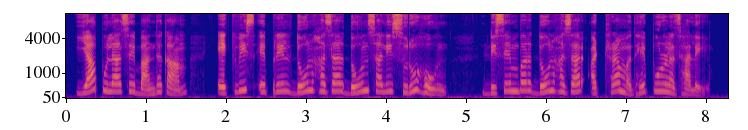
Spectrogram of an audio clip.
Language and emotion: Marathi, neutral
